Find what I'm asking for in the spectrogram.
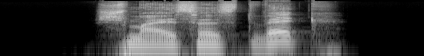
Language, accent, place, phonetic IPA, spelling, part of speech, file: German, Germany, Berlin, [ˌʃmaɪ̯səst ˈvɛk], schmeißest weg, verb, De-schmeißest weg.ogg
- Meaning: second-person singular subjunctive I of wegschmeißen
